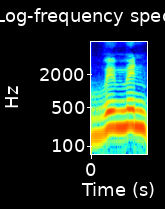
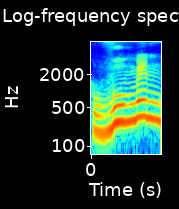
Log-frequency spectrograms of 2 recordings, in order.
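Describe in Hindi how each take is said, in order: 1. पहला स्वर 'wi' जैसा सुनाई देता है। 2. पहला स्वर 'woo' जैसा सुनाई देता है। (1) "इसको विमेन पढ़ा जाता है" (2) "दिस इज रॉन्ग"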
